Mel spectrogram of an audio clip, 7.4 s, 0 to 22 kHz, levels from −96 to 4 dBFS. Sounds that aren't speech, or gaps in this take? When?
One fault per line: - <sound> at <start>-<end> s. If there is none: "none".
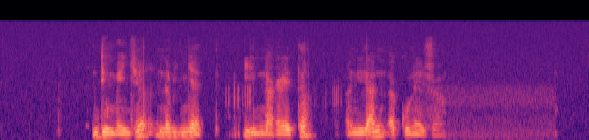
none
